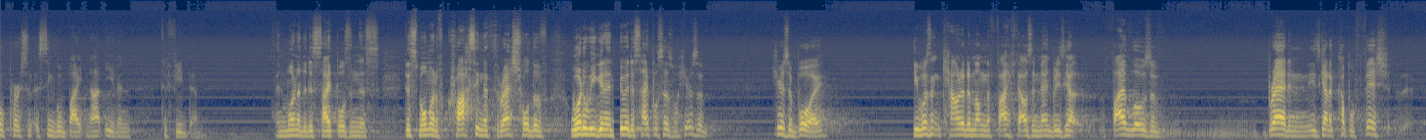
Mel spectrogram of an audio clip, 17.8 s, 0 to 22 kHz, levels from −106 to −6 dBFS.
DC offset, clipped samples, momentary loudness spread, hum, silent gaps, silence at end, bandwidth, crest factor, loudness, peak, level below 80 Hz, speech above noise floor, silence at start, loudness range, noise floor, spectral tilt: under 0.1%; under 0.1%; 17 LU; none; none; 0.25 s; 16.5 kHz; 22 dB; -28 LUFS; -6 dBFS; -72 dBFS; 32 dB; 0 s; 8 LU; -59 dBFS; -5.5 dB/octave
